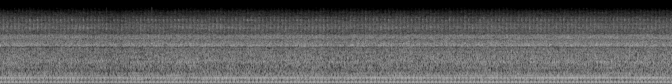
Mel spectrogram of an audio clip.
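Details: Craftsman 20-inch side-discharge mower on clean gas with a new air filter, oil change still pending, runs with a steady, even drone at constant speed, no surging, misses or hunting; normal running.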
